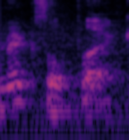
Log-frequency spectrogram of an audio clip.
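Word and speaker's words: Mxyzptlk: Well, they pronounce it on the Super Friends. They always call him Mr. Mixelplick.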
